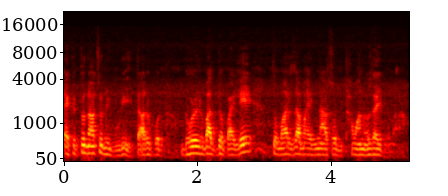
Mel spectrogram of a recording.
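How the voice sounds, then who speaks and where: A man's voice: mid-range voice, fairly even intonation, quick pace, a little hiss or hum, close to an everyday voice. An actor playing an older father-in-law in a comic TV drama, grumbling and defensive toward his wife.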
